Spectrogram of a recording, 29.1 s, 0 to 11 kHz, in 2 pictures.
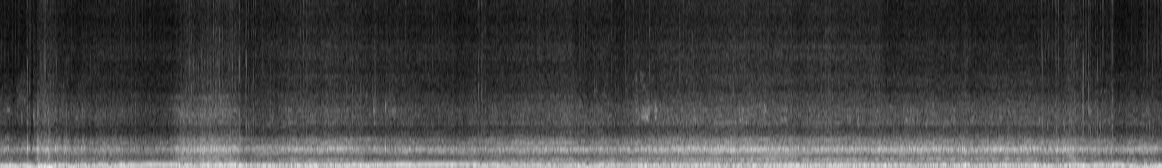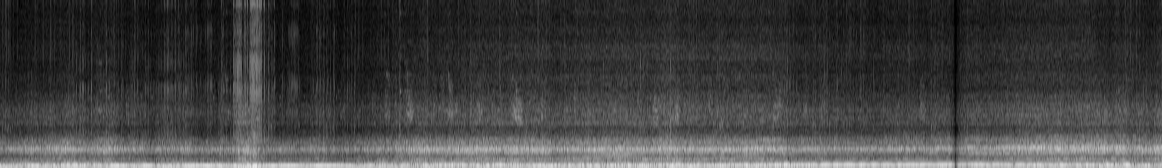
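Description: BMW E30 race car's engine heard from inside the cabin, running hard at high revs under racing load, its pitch rising and falling a little as the throttle is worked. A brief sharp knock cuts through about eighteen seconds in.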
